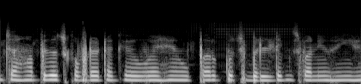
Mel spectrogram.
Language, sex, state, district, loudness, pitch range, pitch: Hindi, female, Himachal Pradesh, Shimla, -18 LUFS, 195-205 Hz, 200 Hz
